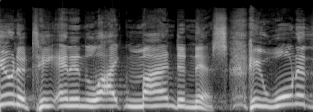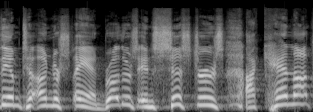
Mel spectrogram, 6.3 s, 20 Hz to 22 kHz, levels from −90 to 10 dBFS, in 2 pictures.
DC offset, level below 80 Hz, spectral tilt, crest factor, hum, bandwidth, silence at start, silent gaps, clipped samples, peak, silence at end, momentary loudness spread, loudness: under 0.1%; -56 dBFS; -4 dB/octave; 12 dB; none; 14.5 kHz; 0 s; none; under 0.1%; 0 dBFS; 0.05 s; 4 LU; -12 LUFS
